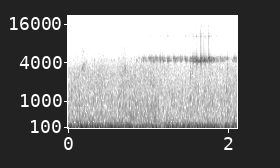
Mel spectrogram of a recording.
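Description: Wind rumbling on the microphone. From about a second in comes a steady, high, tinny jingle from a small bell clipped to a surf rod's tip: the bell shakes as a hooked fish pulls on the line.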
